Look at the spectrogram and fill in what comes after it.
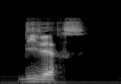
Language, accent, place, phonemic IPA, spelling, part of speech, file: French, France, Lyon, /di.vɛʁs/, diverses, adjective, LL-Q150 (fra)-diverses.wav
- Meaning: feminine plural of divers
